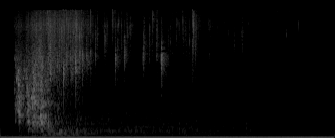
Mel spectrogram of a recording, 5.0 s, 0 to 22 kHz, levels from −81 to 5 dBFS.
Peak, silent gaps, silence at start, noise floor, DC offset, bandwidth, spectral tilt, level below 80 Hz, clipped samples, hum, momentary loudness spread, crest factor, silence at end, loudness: -22 dBFS; none; 0.2 s; -74 dBFS; under 0.1%; 17 kHz; 1 dB/octave; -84 dBFS; under 0.1%; none; 24 LU; 28 dB; 0.3 s; -45 LUFS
